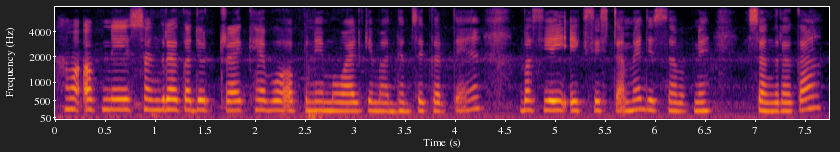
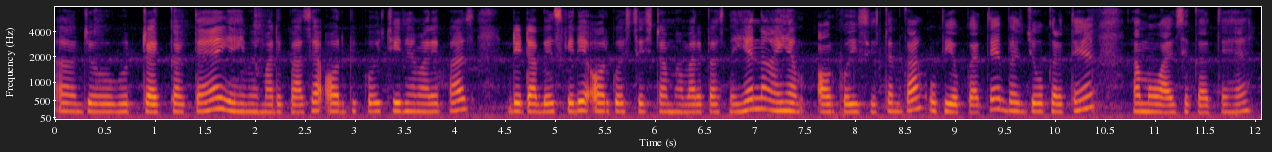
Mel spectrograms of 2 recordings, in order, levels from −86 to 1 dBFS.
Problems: none marked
